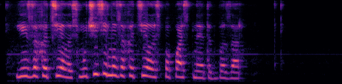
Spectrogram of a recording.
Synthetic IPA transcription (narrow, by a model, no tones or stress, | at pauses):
jejzəxɐtʲe̞lˠəsʲmʊt͡ɕitʲɪlʲnəzəxɐtʲelˠəsʲpɐpasʲt̚ʲnɐɛt̪ət̪̚bɐzar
